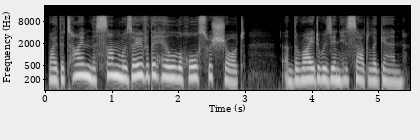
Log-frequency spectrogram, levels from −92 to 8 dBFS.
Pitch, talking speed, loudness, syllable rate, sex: 215 Hz, 230 wpm, -16 LUFS, 5.4 syllables/s, female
